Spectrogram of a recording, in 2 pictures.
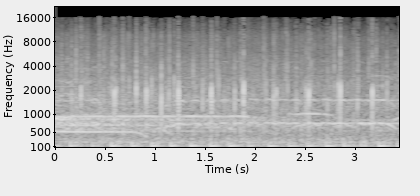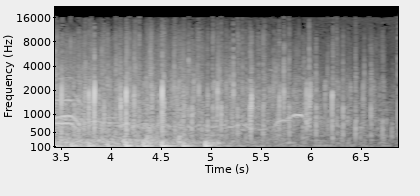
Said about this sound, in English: So please give a very generous round of applause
